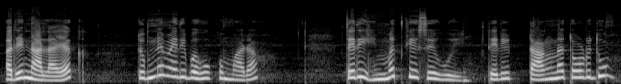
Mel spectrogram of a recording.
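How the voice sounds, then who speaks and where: A woman voicing a stern, fierce mother-in-law in a storybook tale, talking in sharp, scolding rebukes. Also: sits high, expressive, normal speed, no echo. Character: stern fierce older mother-in-law, protective of her daughter-in-law.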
